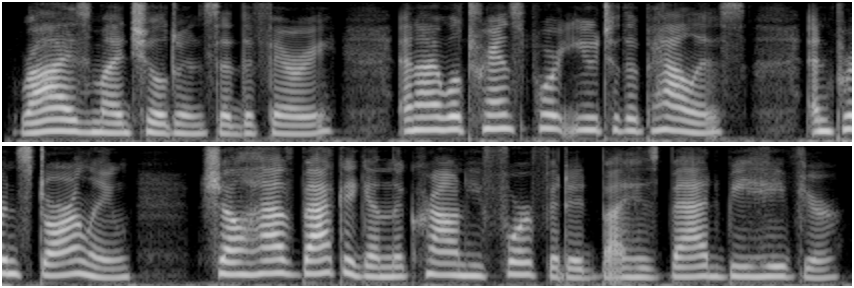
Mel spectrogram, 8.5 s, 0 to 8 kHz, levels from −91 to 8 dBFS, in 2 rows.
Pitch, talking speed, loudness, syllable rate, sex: 230 Hz, 205 wpm, -19 LUFS, 5.5 syllables/s, female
